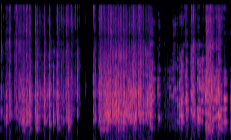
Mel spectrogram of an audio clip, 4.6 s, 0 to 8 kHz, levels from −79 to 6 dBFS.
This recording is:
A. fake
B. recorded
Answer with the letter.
B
